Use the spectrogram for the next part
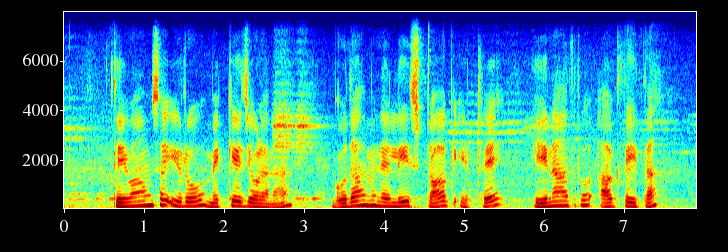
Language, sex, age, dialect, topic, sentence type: Kannada, male, 60-100, Central, agriculture, question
